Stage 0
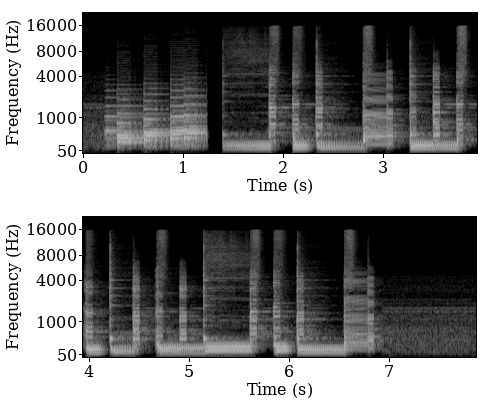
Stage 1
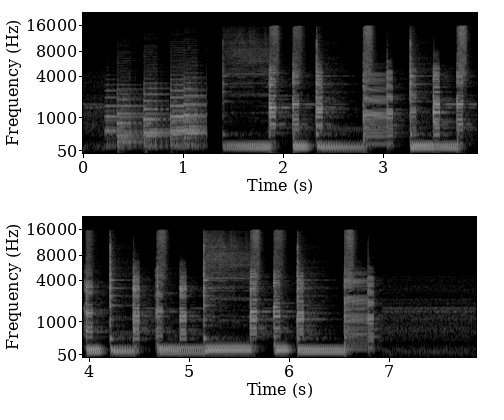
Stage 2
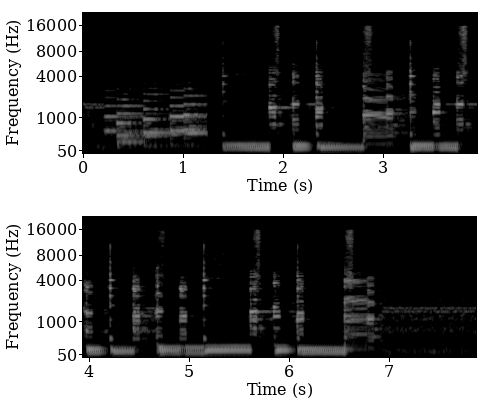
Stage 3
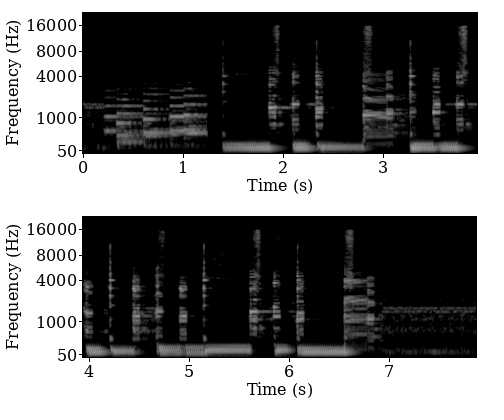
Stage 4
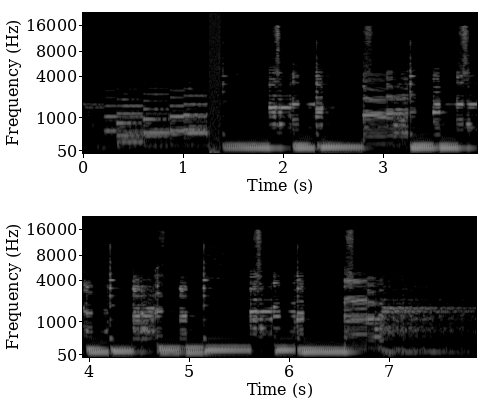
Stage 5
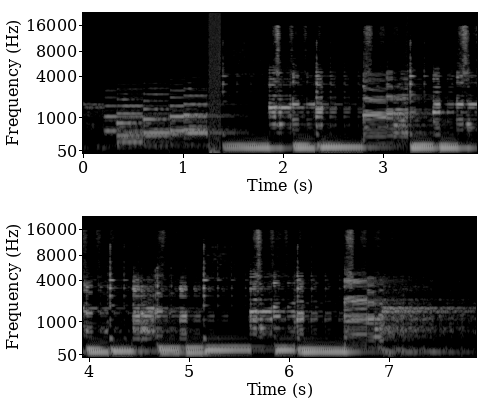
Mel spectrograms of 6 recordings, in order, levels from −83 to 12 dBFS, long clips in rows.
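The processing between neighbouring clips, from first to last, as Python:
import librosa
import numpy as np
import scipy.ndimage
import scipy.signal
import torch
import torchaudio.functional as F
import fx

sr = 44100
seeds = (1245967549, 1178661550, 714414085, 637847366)

y1 = fx.tone_stack(x, sr, knobs='10-0-10')
y2 = fx.spec_expand(y1, sr, power=2.4)
y2 = y2 * librosa.db_to_amplitude(-5.5)
y3 = fx.peak_eq(y2, sr, hz=100.0, db=11.5, octaves=0.26)
y3 = y3 * librosa.db_to_amplitude(3.0)
y4 = fx.sustainer(y3, sr, db_per_s=25.0)
y4 = y4 * librosa.db_to_amplitude(-6.0)
y5 = fx.echo_feedback(y4, sr, ms=139, feedback_pct=47, wet_db=-21.5)
y5 = y5 * librosa.db_to_amplitude(6.5)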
